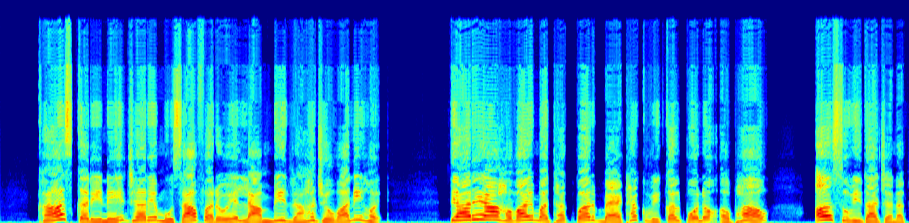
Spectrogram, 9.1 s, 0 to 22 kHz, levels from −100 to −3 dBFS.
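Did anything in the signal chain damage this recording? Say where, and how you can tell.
Yes, at the codec stage, throughout the speech. The roughness and graininess are plainly audible, and the spectrum still reaches about 20.3 kHz, so the bandwidth has not narrowed. The damage is most likely Opus compression in its CELT music mode, at a rate that fits about 24 kbps. Short of bits, the encoder keeps each band's energy but fills detail by folding or with noise. That leaves a grainy texture rather than the swirling spectral holes of MP3.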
